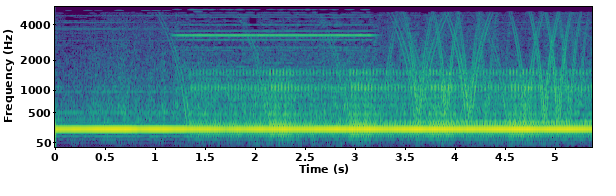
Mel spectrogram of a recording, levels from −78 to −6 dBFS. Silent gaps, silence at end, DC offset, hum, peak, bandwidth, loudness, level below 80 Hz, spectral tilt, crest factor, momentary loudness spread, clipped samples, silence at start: none; 0 s; under 0.1%; none; -6 dBFS; 5.4 kHz; -15 LUFS; -58 dBFS; -7 dB/octave; 8 dB; 2 LU; under 0.1%; 0 s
